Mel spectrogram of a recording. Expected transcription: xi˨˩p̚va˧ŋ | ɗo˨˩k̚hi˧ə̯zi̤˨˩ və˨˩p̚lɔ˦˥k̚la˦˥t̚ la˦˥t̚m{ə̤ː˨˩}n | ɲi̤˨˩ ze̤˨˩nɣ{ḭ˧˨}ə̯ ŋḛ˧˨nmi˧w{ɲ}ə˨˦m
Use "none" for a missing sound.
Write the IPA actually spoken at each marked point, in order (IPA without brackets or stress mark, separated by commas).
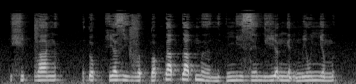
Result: ə̤ː˨˩, ḭ˧˨, ɲ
